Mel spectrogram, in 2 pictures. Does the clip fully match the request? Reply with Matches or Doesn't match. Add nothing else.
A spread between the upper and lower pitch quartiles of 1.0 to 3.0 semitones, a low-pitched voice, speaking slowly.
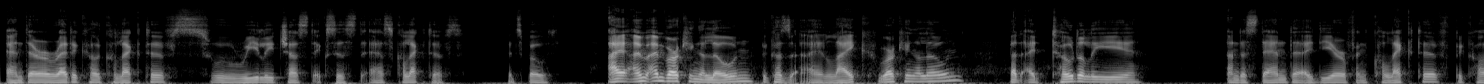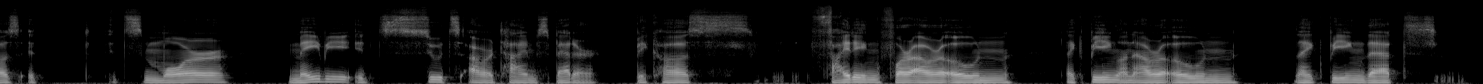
Matches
